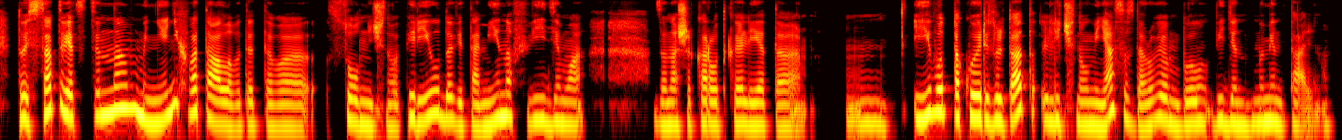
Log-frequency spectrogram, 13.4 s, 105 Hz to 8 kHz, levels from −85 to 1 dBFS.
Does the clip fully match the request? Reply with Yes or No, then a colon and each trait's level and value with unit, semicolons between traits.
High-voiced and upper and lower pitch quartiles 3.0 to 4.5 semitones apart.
No: medium, 180 Hz; average, 3.8 semitones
